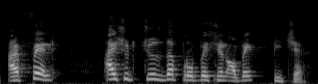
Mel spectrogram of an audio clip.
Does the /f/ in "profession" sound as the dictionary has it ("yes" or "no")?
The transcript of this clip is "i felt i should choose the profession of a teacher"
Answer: no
